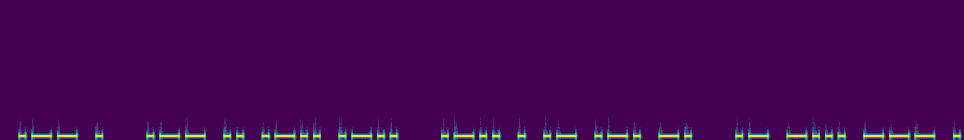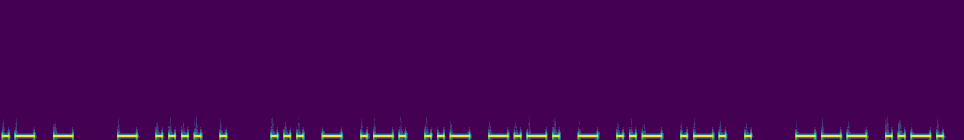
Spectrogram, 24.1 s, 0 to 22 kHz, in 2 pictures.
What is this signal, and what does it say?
Morse code, heard as a keyed tone, about 15 wpm, 700 Hz. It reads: WE WILL LEARN ABOUT THE STRUCTURE OF
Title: Sentences from Top 1000 Words - Review Part 6 - 15wpm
